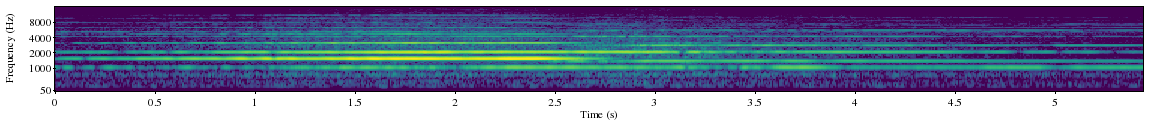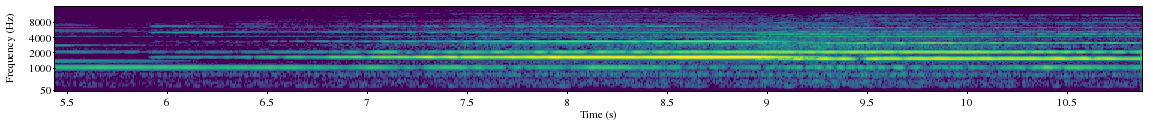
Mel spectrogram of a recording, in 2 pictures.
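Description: Sampled solo viola playing soft bowed harmonics: thin, high, whistle-like held notes over a faint bowing hiss. The sound swells up twice, with the notes changing about three and six seconds in.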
